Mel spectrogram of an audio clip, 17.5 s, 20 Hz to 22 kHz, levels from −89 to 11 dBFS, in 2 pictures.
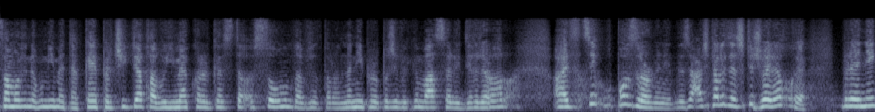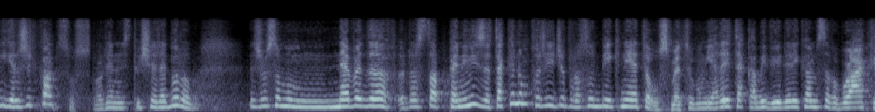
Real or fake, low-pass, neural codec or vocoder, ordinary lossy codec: fake; 10.8 kHz; codec, 16 kHz in and 24 kHz out, 0.4 kbps, LongCat-Audio-Codec, fine tuned four codebook decoder; MP3, 96 kbps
